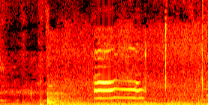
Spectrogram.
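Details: Domestic cat giving one brief, level meow lasting about half a second, with clear overtones, preceded by a soft thump against steady indoor room noise.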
